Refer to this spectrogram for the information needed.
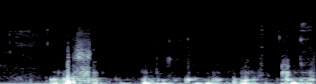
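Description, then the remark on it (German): Irregular knocks and clinks of dishes and cutlery, with soft chewing and smacking sounds in between, moderately loud and without any talking. “Geschirr klappern, essen, schmatzen.”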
